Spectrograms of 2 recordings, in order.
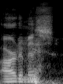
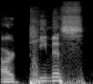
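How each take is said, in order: First: It is said the usual, standard way. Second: It is said the local Kentucky way. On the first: This is how the name is normally said. "instead of Artemis" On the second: This is how the Kentucky hometown name is said. "he calls it Artemis"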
